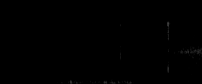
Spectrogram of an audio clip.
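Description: Near silence with a few faint clicks, the clearest near the end.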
